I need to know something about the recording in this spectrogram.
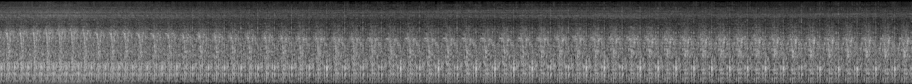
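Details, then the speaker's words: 3D-printed 412cc V8 engine made of ASA plastic: fast, even rattly chatter pulsing steadily after a brief settle; runs smoothly with no odd knocks. ">> Okay, it sounds good."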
